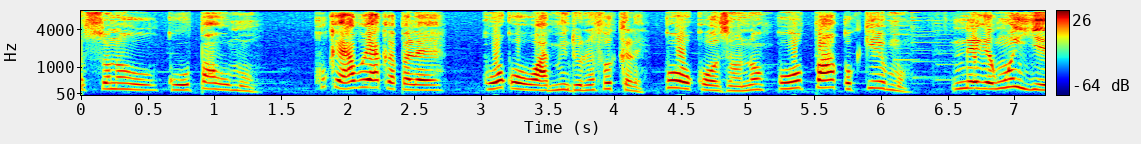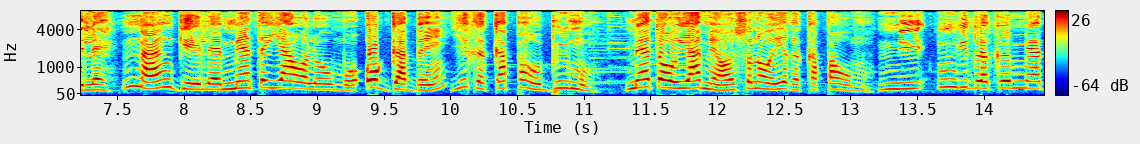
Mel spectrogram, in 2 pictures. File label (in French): spot ebola pour femmes mano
